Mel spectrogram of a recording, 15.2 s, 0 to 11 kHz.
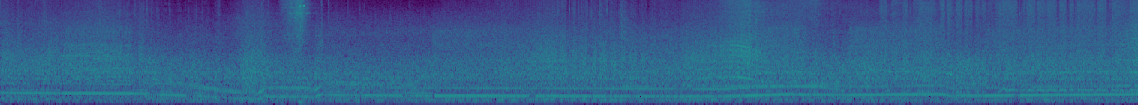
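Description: A car in Forza Horizon 5 cruising a road through tunnels and over a bridge, its engine droning steadily with pitch rising and falling through gear changes, loud and continuous with no voices.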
